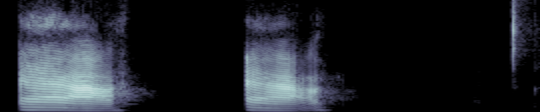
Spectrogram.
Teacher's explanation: is that very wide open circle mouth sound in American English your tongue tip is low the back is pulled up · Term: ah sound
